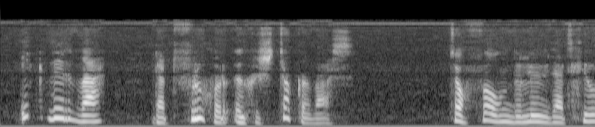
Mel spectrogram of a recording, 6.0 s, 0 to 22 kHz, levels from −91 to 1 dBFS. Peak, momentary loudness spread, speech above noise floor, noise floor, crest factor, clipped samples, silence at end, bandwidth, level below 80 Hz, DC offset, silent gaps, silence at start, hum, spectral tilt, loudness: 0 dBFS; 24 LU; 24 dB; -41 dBFS; 20 dB; under 0.1%; 0 s; 11.5 kHz; -66 dBFS; 0.8%; none; 0.2 s; none; -4 dB/octave; -18 LUFS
